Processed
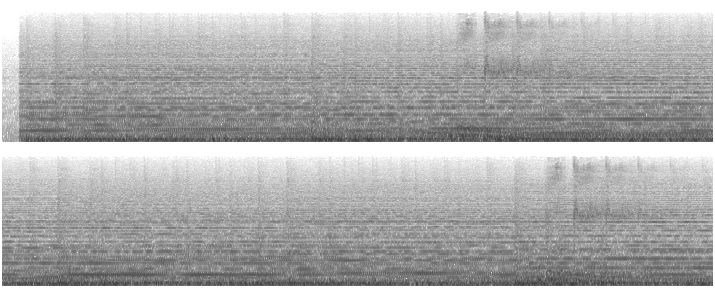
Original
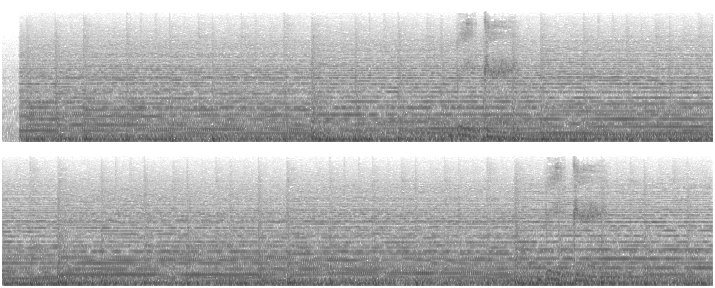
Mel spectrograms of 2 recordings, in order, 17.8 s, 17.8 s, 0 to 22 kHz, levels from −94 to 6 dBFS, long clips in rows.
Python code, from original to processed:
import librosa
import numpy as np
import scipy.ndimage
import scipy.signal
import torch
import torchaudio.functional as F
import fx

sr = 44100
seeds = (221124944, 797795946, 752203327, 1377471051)

y = fx.low_shelf(x, sr, hz=72.0, db=7.5)
y = fx.echo_split(y, sr, split_hz=640.0, low_ms=148, high_ms=401, feedback_pct=52, wet_db=-3.5)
